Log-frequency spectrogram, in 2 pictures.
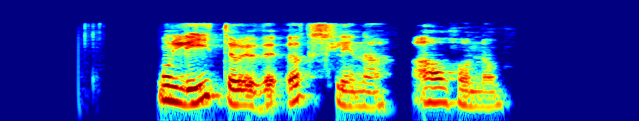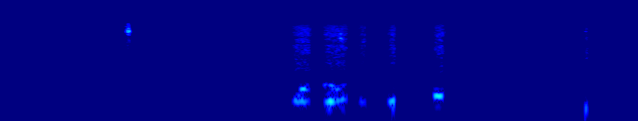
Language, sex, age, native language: Icelandic, female, 60-69, Swedish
